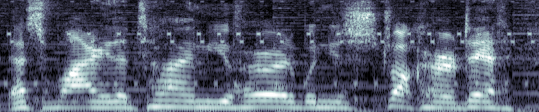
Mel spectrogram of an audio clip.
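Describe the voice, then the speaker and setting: A man voicing an excitable young male defence lawyer in a comic game reading, melodramatic and prone to faltering. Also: a little high, normal speed, over music, close to an everyday voice. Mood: triumphant. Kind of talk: comic amateur video game dramatic reading.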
